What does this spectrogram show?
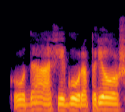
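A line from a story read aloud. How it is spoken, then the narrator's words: Grumbling. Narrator (Russian): ворчал он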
